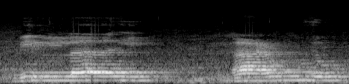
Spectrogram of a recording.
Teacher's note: اللام مرققة، قبلها كسر نرقق اللام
